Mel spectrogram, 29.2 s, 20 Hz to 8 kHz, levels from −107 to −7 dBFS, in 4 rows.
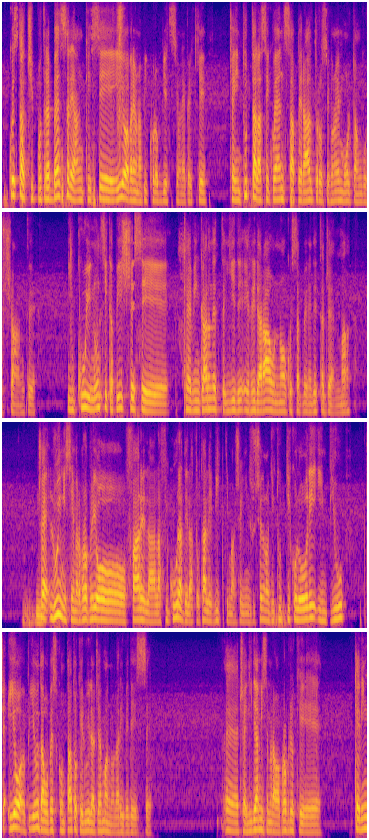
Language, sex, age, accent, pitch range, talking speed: Italian, male, 30-49, native, 125-150 Hz, 165 wpm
